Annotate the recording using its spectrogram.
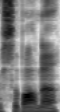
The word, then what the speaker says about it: Savannah: So, my family uh, actually pronounces my name Savannah or Sabana because um, in the Filipino alphabet, there are no V's, so they say them with a B.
